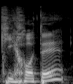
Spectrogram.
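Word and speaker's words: Quijote: Yeah, so in Castilian Spanish, which is like Madrid, you know, the standard, whatever, you would pronounce it Quixote, and it's got a J in it. So it's Q-U-I-J-O-T-E. – Yes. – Don Quixote, like jamón, right? – Mm. – J-A-M-O-N for ham.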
